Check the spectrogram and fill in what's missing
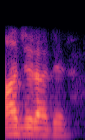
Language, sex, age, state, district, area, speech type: Nepali, male, 30-45, West Bengal, Jalpaiguri, urban, conversation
